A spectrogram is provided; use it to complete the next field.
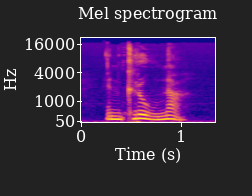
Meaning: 1. a crown (headwear) 2. crown, state, government 3. krona (the Swedish currency unit), abbreviated to kr or kr 4. krone (Danish and Norwegian currencies) 5. króna (Icelandic and Faroese currencies)
- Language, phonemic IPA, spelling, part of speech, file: Swedish, /ˈkruːˌna/, krona, noun, Sv-krona.ogg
